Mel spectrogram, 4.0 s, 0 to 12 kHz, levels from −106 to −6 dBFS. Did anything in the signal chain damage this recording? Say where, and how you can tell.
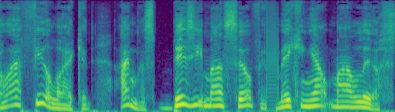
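Yes. At 2.64 to 2.78 s the speech cuts out for about 96 ms, with crackle at both edges of the gap and faint hiss while it lasts. That pattern points to an intermittent contact in the analogue wiring: a loose cable or plug briefly lost its connection, so the signal dropped to the noise floor. The crackle comes from the contact scraping as it opened and closed again.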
